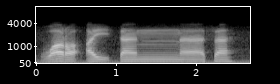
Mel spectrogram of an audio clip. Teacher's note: را کو پر کر کے پڑھیں گے، اس کے اوپر زبر یا پیش ہوگی تو را کو پر پڑھا جائے گا، جیسے وَرَأَيْتَ النَّاسَ۔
